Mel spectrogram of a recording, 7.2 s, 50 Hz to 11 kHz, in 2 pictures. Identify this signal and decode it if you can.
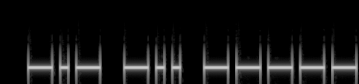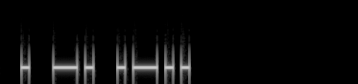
Morse code, heard as a keyed tone, about 15 wpm, 700 Hz. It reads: KD0ENL
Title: USA Call Signs Repeated 3x 15wpm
